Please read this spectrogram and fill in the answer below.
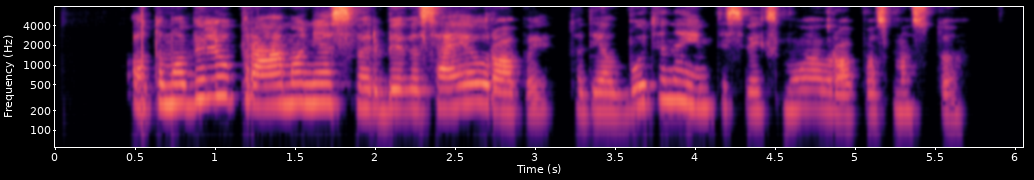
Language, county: Lithuanian, Marijampolė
